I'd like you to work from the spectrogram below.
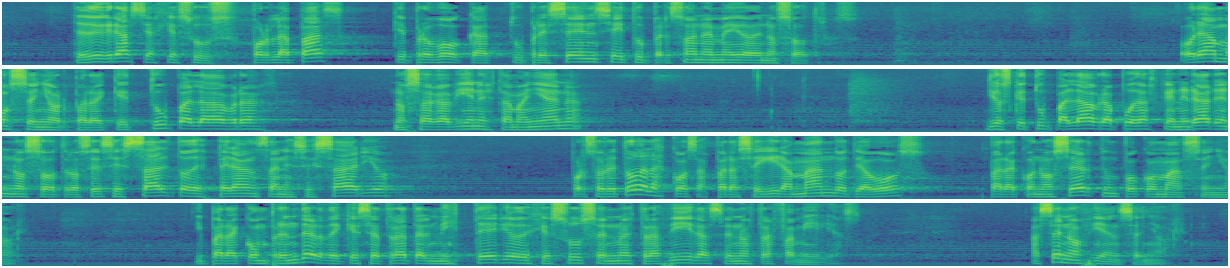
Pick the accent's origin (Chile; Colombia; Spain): Chile; somos chilenos con mi esposa, así que todo el tiempo la cordillera la transitamos en avión o caminando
